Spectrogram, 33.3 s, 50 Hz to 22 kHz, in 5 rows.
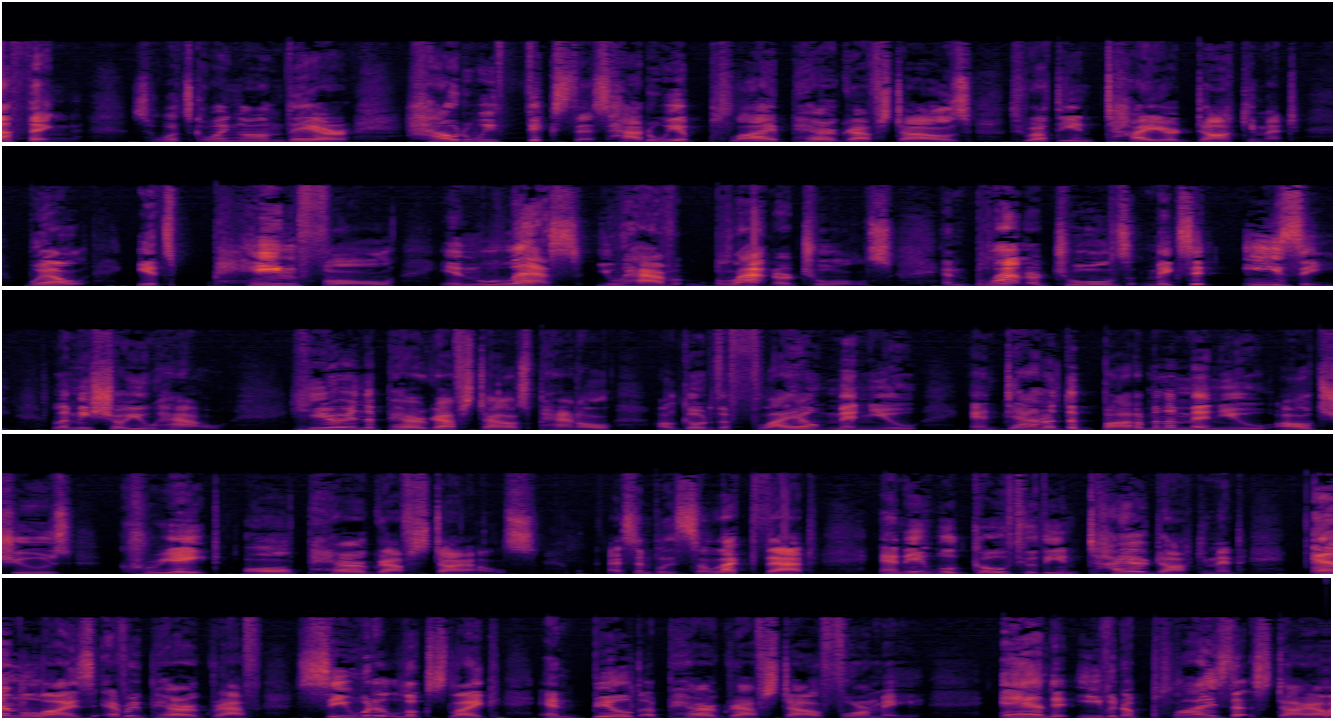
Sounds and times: Speech: 0.0s - 33.2s.

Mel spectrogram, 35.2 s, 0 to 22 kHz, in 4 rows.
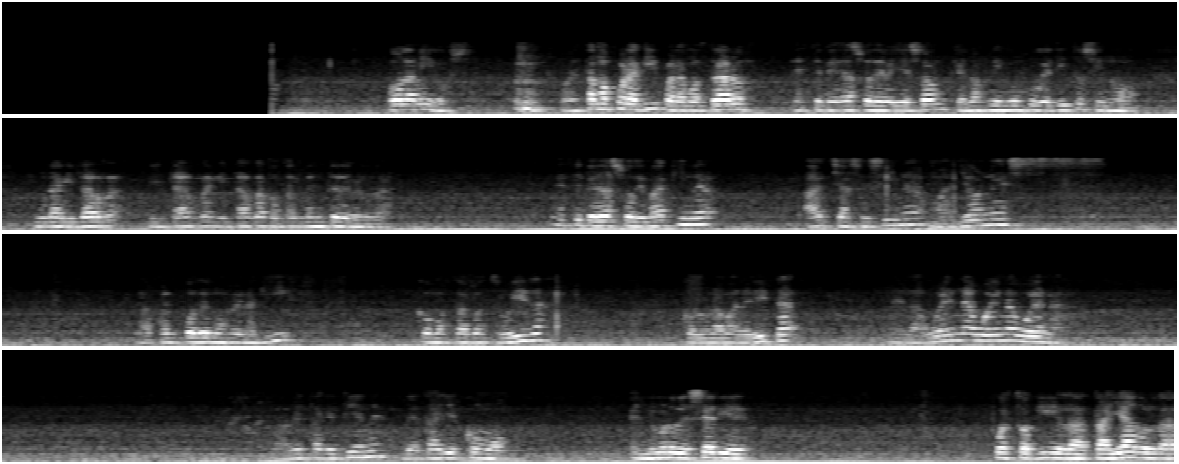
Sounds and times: Speech: 2.9s - 11.8s, 13.0s - 14.3s, 14.9s - 17.1s, 18.7s - 20.0s, 20.8s - 21.9s, 22.8s - 23.7s, 24.3s - 25.8s, 28.4s - 30.4s, 31.2s - 32.2s, 33.9s - 35.2s.

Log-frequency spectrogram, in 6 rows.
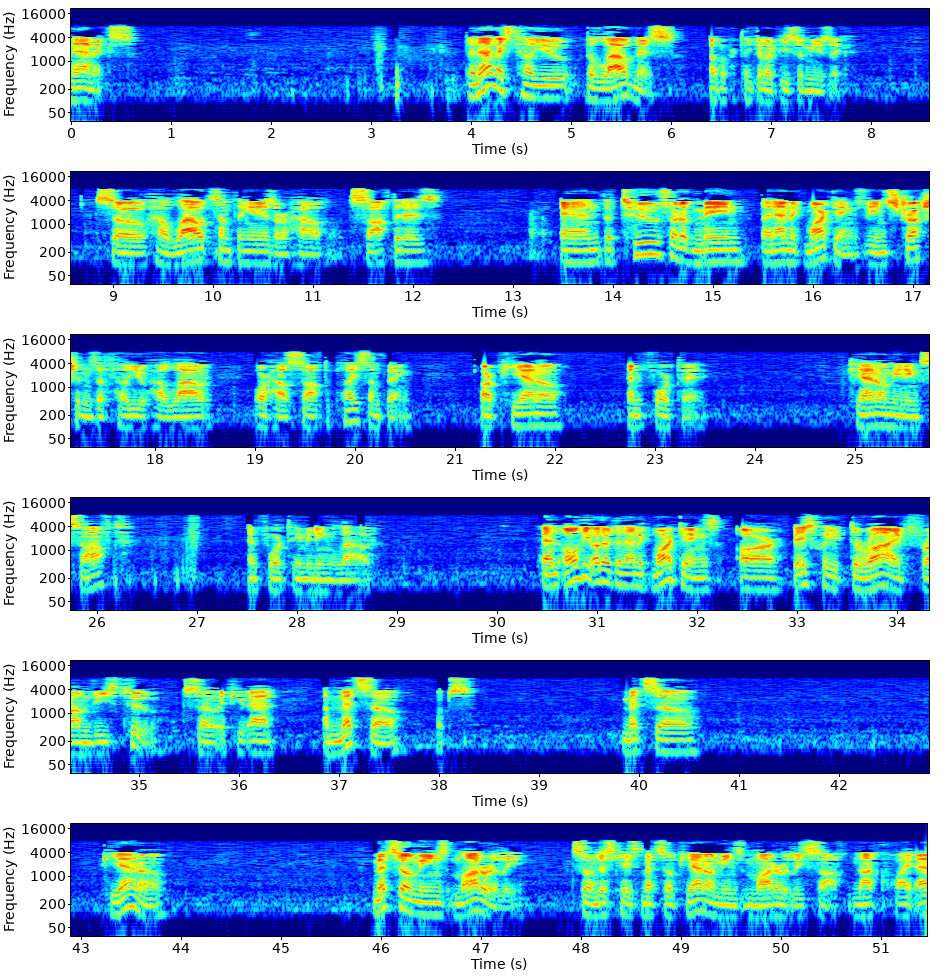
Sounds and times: Speech: 0.0s - 0.8s, 4.0s - 7.9s, 8.8s - 12.4s, 13.2s - 20.6s, 21.3s - 23.6s, 25.0s - 26.5s, 27.5s - 28.9s, 30.4s - 38.5s, 39.8s - 40.7s, 43.2s - 44.0s, 45.9s - 51.4s.

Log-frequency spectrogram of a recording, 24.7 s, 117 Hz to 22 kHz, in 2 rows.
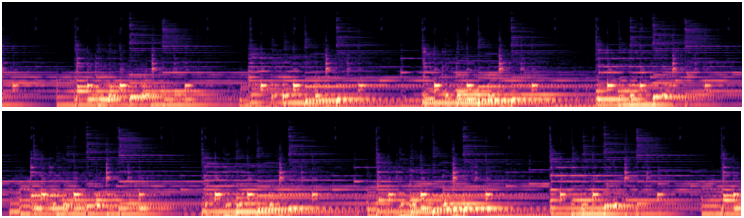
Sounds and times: Music: 0.0s - 24.6s.

